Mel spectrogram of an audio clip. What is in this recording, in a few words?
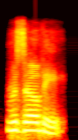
"resurvey", Indian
